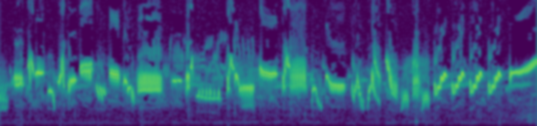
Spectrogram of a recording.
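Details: Eurasian skylark (Alauda arvensis) in full song, a busy, high, rippling warble of buzzy notes, trills and bright chirps packed closely together, rising to a thin upslurred whistle at the end.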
